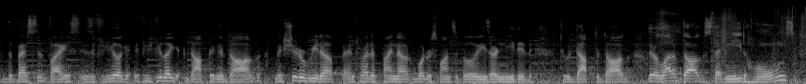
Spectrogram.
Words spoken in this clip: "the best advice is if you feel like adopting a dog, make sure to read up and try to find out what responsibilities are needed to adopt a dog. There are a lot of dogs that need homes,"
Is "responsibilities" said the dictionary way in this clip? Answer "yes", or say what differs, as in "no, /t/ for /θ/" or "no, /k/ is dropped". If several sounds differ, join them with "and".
yes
